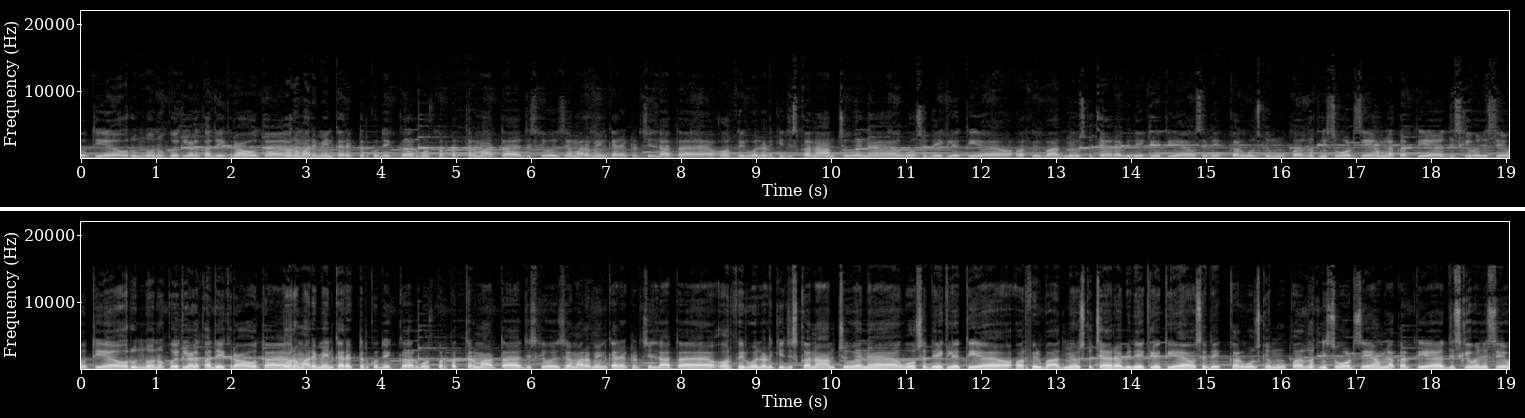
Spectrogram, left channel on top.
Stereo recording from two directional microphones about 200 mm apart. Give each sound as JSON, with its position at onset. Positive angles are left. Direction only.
{"t": 0.2, "sound": "speech", "side_deg": -30}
